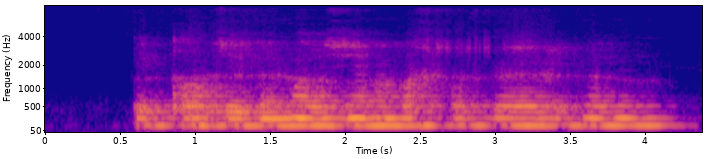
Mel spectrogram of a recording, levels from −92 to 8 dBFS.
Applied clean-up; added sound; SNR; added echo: neural separator model SepFormer DNS4.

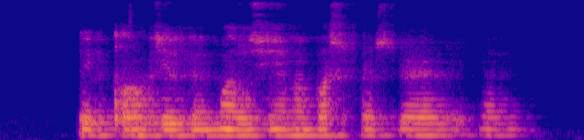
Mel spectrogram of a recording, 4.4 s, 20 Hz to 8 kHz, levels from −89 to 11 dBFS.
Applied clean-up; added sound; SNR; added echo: neural mask model DeepFilterNet 3.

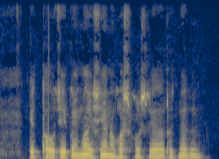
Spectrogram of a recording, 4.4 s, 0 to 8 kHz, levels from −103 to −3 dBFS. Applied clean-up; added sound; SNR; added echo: none; none; none; none.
